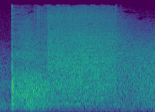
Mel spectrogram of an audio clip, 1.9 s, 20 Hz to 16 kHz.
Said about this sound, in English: That's huge. That's like a real firework. Yeah, you get 8 shots.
